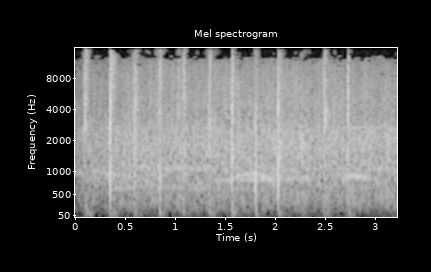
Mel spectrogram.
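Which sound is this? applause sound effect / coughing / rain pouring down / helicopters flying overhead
applause sound effect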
